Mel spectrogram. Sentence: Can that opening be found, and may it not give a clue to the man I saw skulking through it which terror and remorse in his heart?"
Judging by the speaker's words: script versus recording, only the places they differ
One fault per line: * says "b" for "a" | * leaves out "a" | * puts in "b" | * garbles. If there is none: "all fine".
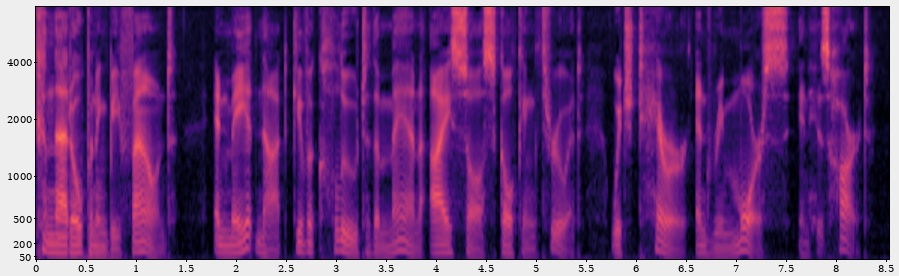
all fine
